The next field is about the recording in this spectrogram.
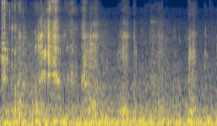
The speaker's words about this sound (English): A deep golden thing on the top, and all of a sudden when you bite into it, you've got the smooth and then you've got the crispiness. And it's just like, it's like being in Disneyland. I have a little crunch here, will I?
